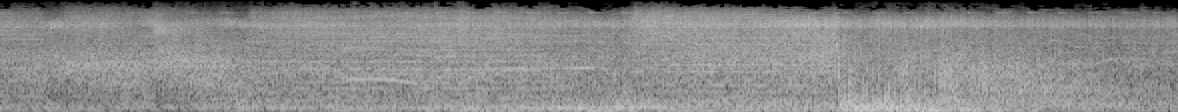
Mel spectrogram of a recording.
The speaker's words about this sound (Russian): Французские солдаты бегут по крыльцу догорающего деревенского дома. Им вслед стреляет наш пехотинец.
